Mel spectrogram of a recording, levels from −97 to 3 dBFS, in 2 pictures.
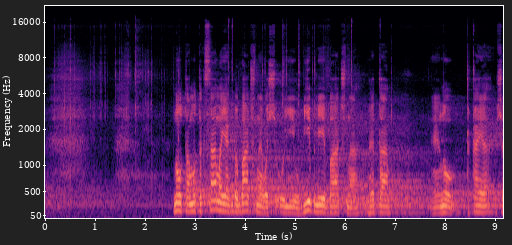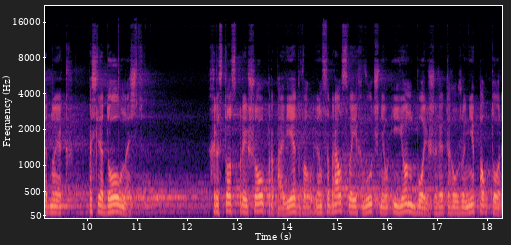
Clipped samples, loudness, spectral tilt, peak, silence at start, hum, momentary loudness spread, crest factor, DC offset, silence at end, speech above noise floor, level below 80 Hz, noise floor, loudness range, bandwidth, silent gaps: under 0.1%; -25 LUFS; -6 dB/octave; -8 dBFS; 0.05 s; none; 17 LU; 18 dB; under 0.1%; 0 s; 30 dB; -68 dBFS; -55 dBFS; 5 LU; 16 kHz; none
